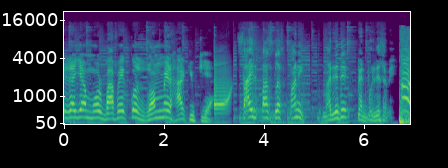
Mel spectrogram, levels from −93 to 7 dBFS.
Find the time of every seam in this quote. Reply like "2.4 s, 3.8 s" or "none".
3.3 s

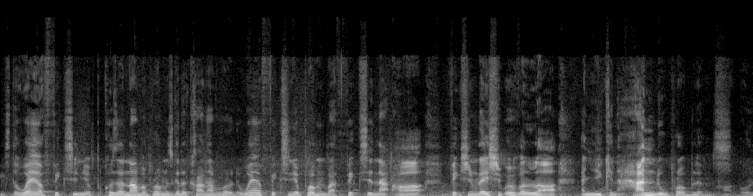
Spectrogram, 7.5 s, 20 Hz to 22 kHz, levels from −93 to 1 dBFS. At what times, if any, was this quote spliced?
none

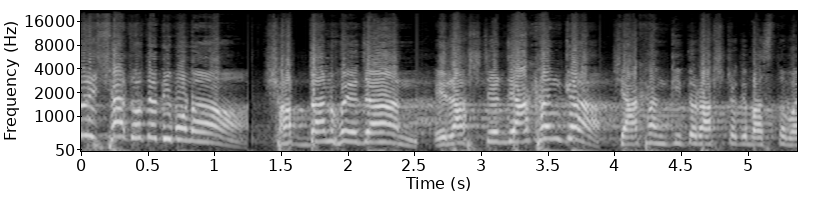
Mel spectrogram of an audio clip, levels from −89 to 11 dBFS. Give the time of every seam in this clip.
1.3 s, 2.5 s

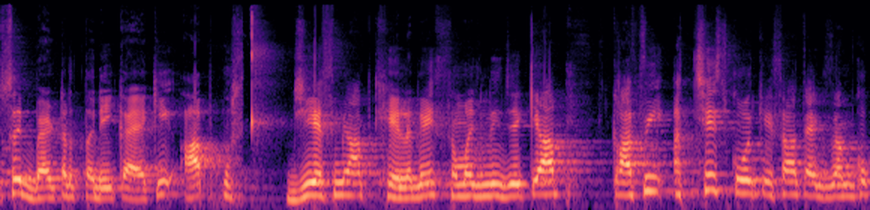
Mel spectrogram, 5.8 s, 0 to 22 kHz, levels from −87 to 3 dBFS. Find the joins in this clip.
1.5 s

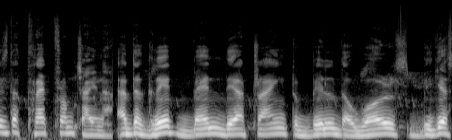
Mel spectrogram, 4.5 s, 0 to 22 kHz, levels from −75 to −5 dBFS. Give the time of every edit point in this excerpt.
1.1 s

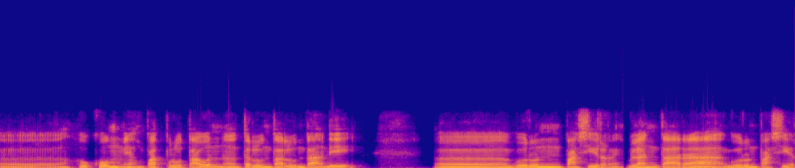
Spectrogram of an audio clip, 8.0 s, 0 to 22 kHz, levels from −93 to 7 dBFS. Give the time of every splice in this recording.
6.2 s

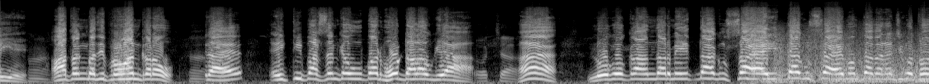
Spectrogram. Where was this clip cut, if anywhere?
2.1 s

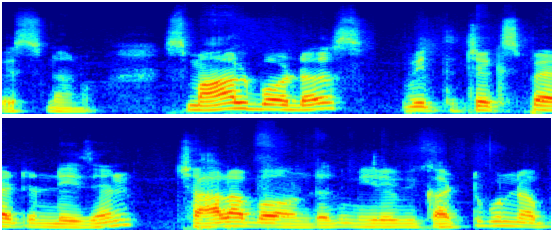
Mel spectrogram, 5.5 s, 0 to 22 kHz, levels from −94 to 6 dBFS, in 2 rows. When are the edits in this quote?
none

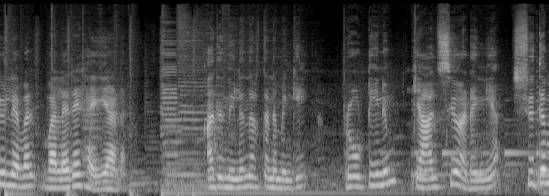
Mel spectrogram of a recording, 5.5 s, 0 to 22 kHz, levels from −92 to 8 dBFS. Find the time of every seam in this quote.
none

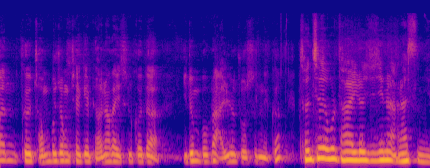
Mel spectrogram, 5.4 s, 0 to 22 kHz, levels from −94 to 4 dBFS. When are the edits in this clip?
3.6 s

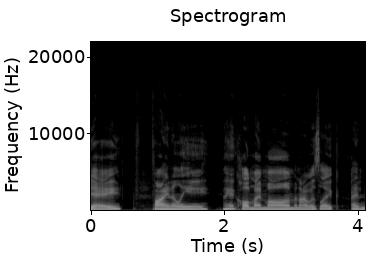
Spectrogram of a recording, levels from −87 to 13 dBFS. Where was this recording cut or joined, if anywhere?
0.9 s, 1.9 s

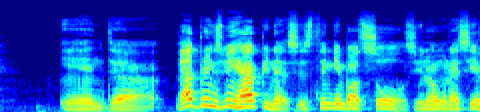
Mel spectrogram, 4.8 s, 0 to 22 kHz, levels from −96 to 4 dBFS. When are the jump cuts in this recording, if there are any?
1.6 s

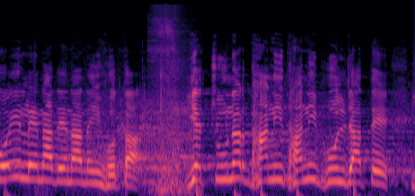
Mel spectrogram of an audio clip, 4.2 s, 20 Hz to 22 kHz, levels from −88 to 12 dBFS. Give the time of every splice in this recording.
1.7 s

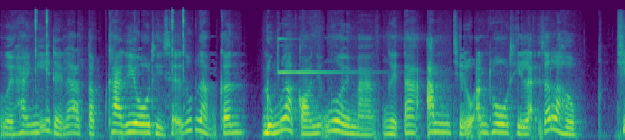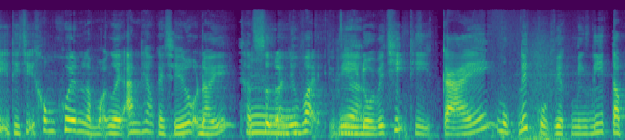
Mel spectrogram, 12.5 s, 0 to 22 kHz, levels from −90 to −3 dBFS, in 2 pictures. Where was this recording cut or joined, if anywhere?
2.5 s

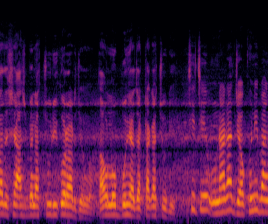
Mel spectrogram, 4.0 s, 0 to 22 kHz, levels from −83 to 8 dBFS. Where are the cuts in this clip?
2.9 s

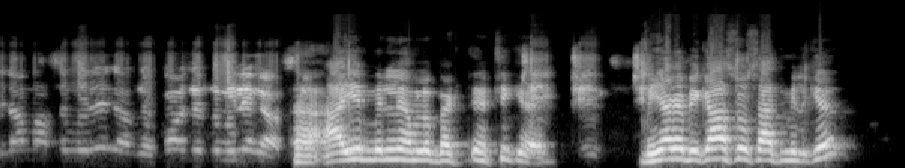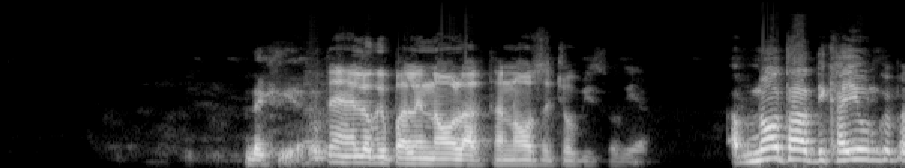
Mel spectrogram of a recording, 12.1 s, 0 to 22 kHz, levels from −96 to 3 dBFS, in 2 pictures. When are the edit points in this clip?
8.2 s

